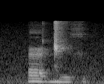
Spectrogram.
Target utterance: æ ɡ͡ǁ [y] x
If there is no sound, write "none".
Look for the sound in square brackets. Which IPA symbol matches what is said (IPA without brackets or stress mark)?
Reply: y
